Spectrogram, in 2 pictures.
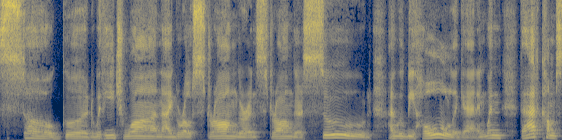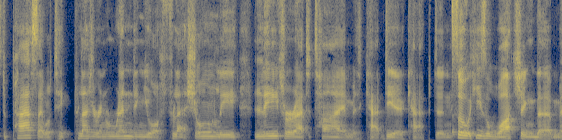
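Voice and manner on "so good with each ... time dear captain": quieter, spooky ghost voice. Quoting a ghost taunting the captain and his people, in a ghost voice. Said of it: "There's like the ghost voice".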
